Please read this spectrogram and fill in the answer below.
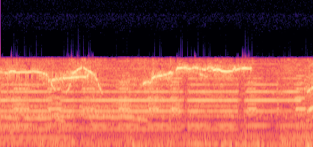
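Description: Music: steady held chords, with high sliding, whistle-like notes over them.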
